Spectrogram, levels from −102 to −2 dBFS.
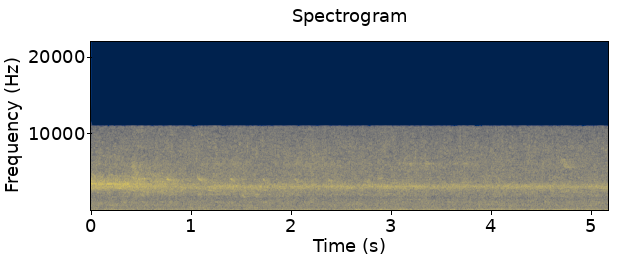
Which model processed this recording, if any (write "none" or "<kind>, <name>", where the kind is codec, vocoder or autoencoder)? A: none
